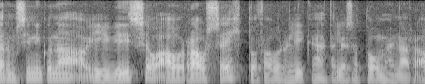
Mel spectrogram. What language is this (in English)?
Icelandic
